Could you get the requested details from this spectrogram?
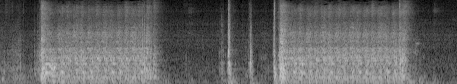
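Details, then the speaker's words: Turbo Dodge Aries first start attempt after sitting six years, battery connection trouble beforehand; two long cranking bursts that never catch, no fuel pump whir heard, fuel pump suspected not running. "don't hear the fuel pump. Uh-oh, I think we need a fuel pump."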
